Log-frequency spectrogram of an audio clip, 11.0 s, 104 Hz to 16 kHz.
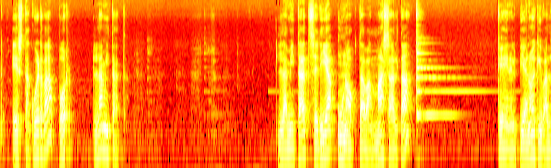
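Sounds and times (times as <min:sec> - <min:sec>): faint steel string tone: 0:02.9 - 0:05.9, 0:08.3 - 0:11.0.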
